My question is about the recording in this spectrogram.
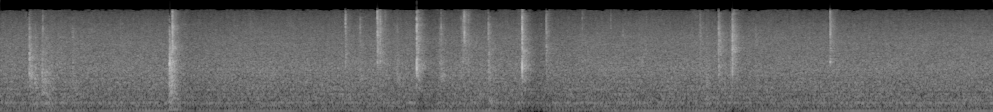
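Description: Sharp clicks and knocks, about eight in all with the loudest near two seconds in, as metal bar clamps are set and snugged across a glued-up raised-panel door frame, over a steady shop hum.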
